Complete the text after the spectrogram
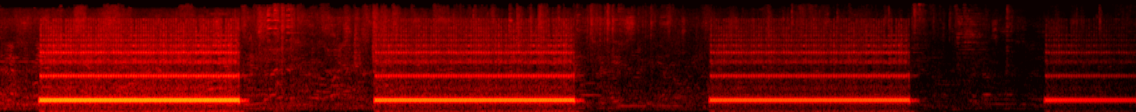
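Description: A telephone ringback tone purrs four times in a steady rhythm as a call is placed to a phone number, each long electronic ring separated by a short pause, heard loud like through a handset.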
